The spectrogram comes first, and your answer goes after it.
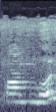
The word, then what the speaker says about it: কম্বল: যেমন লম্ব, এই যে দেখো আমরা উচ্চারণে বানানটা লিখেছি লম্ব, তারপরে আমরা লিখেছি কম্বল। কম্বল, এখানে কিন্তু আমাদের বয়ের যে উচ্চারণ সেটা কিন্তু ঠিকই থাকছে।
